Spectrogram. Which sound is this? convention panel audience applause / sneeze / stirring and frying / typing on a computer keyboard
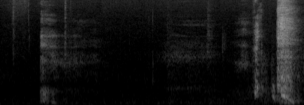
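sneeze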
